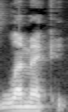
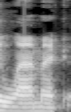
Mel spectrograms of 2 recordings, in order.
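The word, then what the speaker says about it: Lamech: on a grammatical Oddity so it's Lemak if you say lamik I am not going to appear out of nowhere and hit you upside the head with a Bible dictionary pronounce it however you like as much as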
